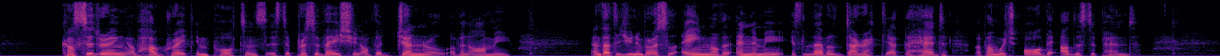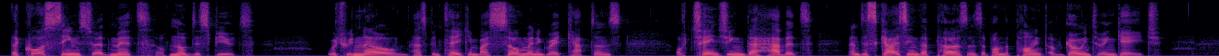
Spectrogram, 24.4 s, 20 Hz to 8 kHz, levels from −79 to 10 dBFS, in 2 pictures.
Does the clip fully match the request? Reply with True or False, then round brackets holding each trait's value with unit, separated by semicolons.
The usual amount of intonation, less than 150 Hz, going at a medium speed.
False (5.9 semitones; 140 Hz; 165 wpm)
